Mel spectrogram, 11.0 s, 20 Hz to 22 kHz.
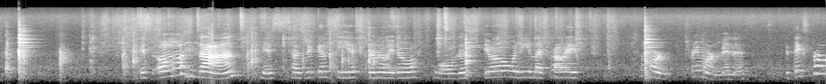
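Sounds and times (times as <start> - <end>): rice toasting in oil: 0.0 - 10.1
wooden spoon scraping a pot: 1.1 - 9.6.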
